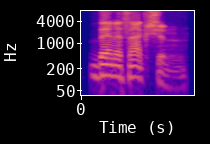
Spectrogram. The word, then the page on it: benefaction: British English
